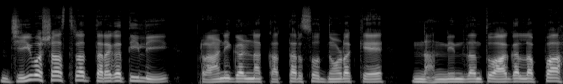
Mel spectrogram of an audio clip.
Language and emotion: Kannada, disgusted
